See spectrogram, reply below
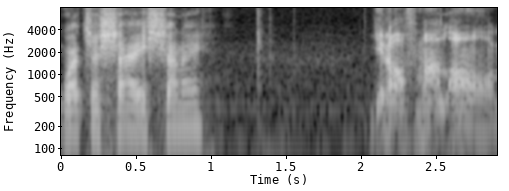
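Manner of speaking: put-on old grandpa voice. Responding to the other speaker calling himself Gramps, doing an old man voice. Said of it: "I am Gramps".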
